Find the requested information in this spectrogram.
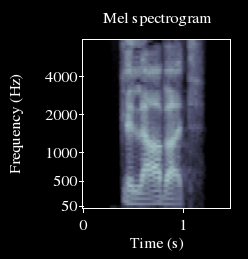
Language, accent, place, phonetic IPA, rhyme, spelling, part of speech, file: German, Germany, Berlin, [ɡəˈlaːbɐt], -aːbɐt, gelabert, verb, De-gelabert.ogg
- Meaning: past participle of labern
